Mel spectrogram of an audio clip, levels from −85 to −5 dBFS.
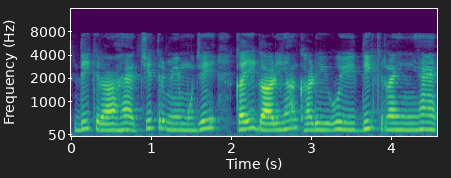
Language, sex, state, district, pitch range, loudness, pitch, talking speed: Hindi, female, Madhya Pradesh, Katni, 185-220 Hz, -20 LUFS, 195 Hz, 170 wpm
